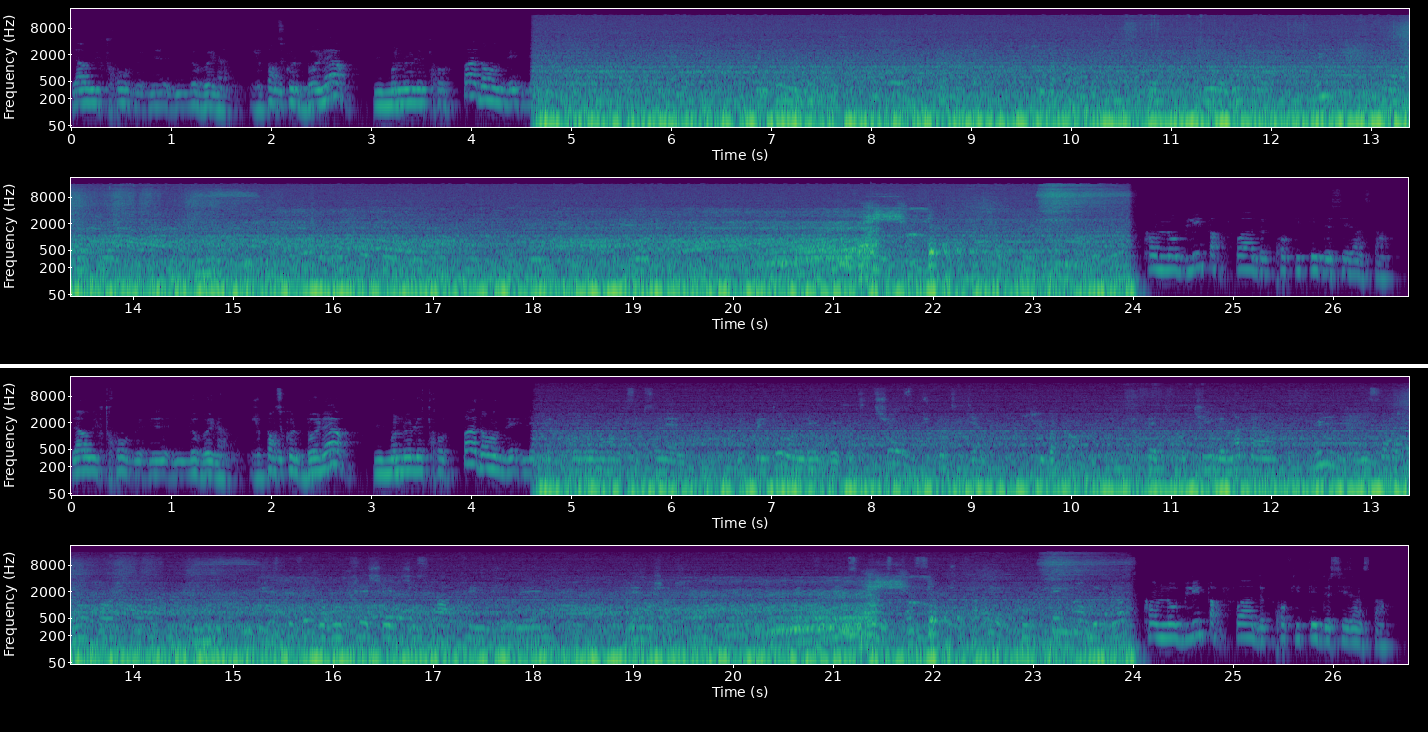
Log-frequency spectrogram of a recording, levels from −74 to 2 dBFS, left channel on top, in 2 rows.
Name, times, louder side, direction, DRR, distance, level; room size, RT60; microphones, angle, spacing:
voice 1, 0.0-2.9 3.2-6.2 6.6-9.2 10.4-12.2 12.8-14.1 15.2-18.5 18.9-19.7 20.6-26.6, right 2 dB, 90° right, 1.0 m, -39 dB
sound 1, 4.6-24.0, left 2 dB, 85° left, 0.8 m, -28 dB
voice 2, 9.5-10.5 12.4-12.9 14.6-15.6 20.6-20.7, equal, 5° right, 0.4 m, -39 dB
sound 2, 13.2-23.4, left 3 dB, 45° left, 1.1 m, -33 dB
3.9 x 3.7 x 3.1 m
head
